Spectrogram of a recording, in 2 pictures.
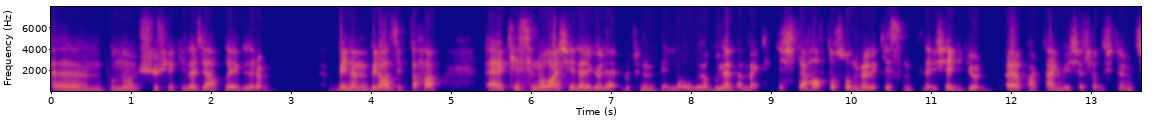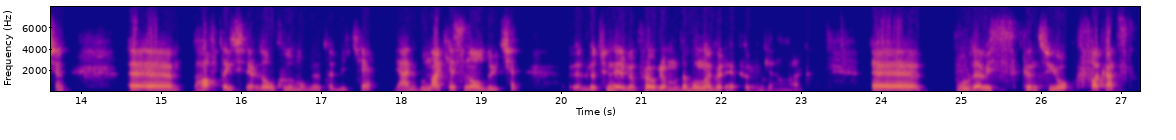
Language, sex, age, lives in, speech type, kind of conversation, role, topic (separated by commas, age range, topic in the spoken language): Turkish, male, 20-24, Poland, conversation, advice, user, Zamanımı önceliklendirmekte neden zorlanıyorum?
